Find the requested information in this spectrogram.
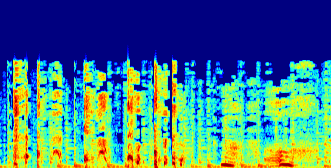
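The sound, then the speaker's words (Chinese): Coughing and sputtering as water is spat out after nearly drowning, in a rapid run of harsh coughs mixed with gasping breaths and throaty, voiced sounds. “它们赶紧大口吸气，把灌进嘴里的苦水吐了出来。”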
